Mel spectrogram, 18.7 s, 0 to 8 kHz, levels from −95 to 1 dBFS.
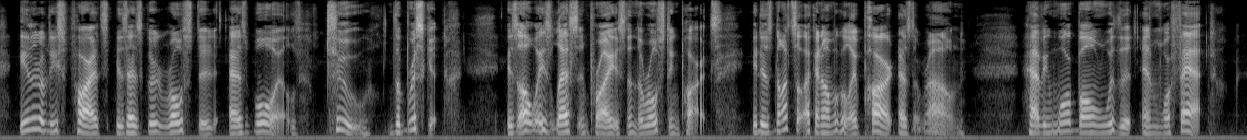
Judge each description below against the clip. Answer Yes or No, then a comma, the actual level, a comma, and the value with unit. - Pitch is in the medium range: Yes, medium, 170 Hz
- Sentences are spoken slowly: Yes, slow, 130 wpm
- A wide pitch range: No, average, 3.6 semitones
